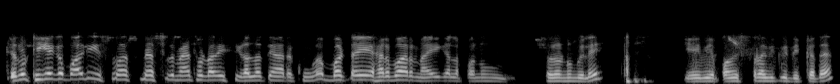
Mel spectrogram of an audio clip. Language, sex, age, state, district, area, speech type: Punjabi, male, 30-45, Punjab, Kapurthala, urban, conversation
